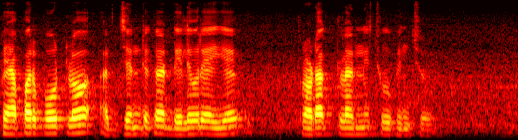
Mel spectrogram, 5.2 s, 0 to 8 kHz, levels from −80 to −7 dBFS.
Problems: constant background noise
